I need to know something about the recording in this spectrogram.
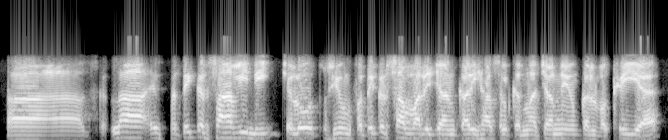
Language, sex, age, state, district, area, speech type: Punjabi, male, 45-60, Punjab, Fatehgarh Sahib, urban, conversation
